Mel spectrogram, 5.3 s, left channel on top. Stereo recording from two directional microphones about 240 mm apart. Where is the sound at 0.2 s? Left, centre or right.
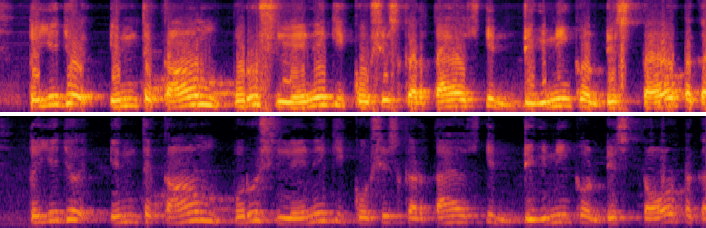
Left.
